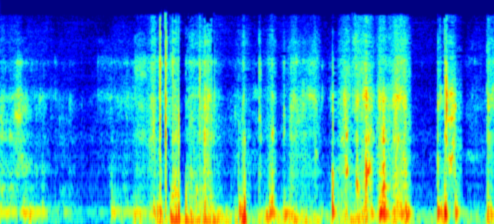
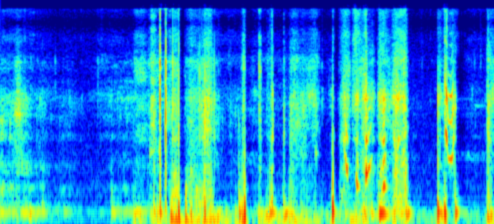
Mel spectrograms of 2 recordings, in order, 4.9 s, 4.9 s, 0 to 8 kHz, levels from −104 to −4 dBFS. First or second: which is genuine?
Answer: second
